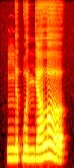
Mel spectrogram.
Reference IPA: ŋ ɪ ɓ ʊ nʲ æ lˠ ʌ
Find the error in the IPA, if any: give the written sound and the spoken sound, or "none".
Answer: none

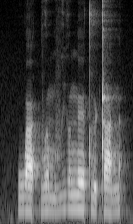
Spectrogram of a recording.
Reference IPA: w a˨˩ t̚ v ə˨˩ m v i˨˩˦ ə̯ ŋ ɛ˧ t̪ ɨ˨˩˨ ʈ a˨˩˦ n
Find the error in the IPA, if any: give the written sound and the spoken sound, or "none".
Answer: i˨˩˦ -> i˧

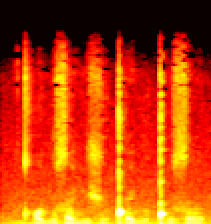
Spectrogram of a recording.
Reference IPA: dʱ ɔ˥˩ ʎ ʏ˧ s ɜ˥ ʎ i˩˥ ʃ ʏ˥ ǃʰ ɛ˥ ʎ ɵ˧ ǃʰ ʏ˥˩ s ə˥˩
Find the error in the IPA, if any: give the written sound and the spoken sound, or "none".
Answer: none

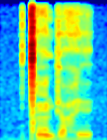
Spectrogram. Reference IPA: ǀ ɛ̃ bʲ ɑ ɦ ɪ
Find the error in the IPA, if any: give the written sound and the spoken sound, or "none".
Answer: none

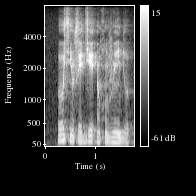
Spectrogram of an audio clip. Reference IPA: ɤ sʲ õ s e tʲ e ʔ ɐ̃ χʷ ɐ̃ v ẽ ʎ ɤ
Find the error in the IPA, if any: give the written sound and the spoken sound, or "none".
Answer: tʲ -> dʲ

